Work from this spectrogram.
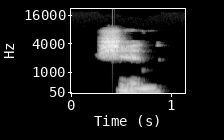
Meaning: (noun) 1. The front part of the leg below the knee; the front edge of the shin bone: Shinbone on Wikipedia.Wikipedia 2. A fishplate for a railway
- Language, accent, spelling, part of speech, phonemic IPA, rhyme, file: English, US, shin, noun / verb, /ʃɪn/, -ɪn, En-us-shin.ogg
